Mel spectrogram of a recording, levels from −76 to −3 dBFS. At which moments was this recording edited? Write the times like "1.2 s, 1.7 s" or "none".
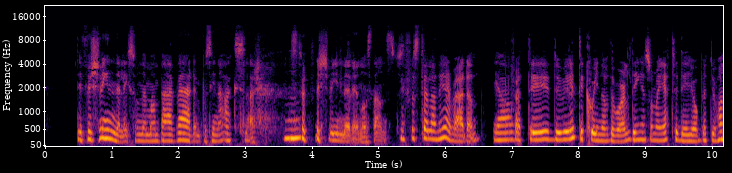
none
